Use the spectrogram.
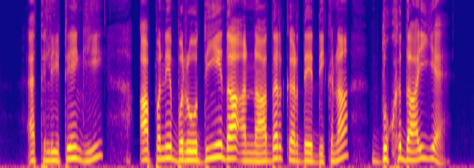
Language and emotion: Dogri, disgusted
